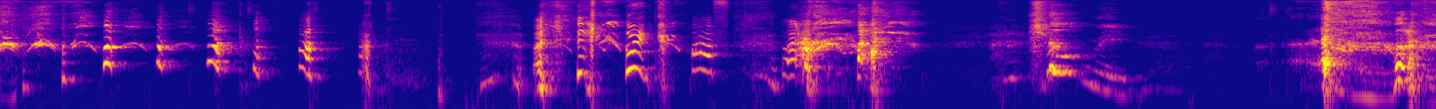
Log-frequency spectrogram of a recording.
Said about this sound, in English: And you know what that means, since I almost coughed to death?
